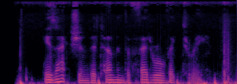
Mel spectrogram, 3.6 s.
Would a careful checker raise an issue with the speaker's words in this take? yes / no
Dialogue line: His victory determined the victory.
yes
